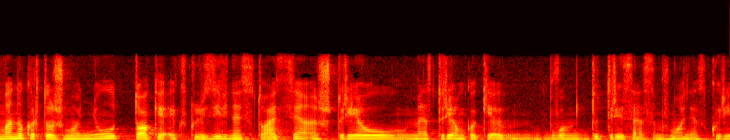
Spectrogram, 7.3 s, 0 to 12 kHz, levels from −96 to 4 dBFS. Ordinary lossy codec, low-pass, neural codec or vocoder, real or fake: MP3, 64 kbps; 7.2 kHz; none; real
